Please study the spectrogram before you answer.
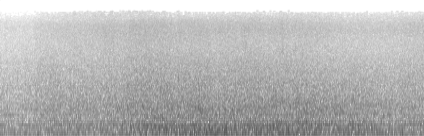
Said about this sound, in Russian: но природа там просто фантастическая. Вот океан.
